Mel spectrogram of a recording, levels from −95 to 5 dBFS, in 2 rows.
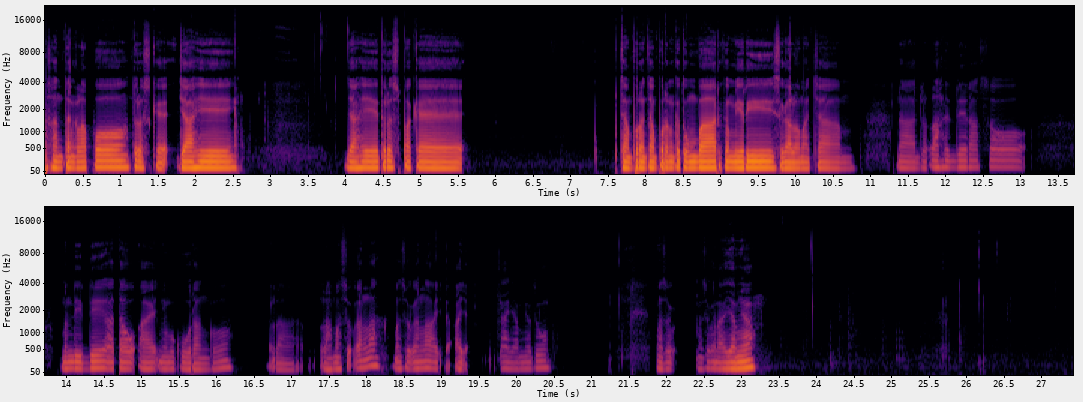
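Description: Zipper noise occurs twice. After "ketumbar kemiri", from 9.81 to 10.77 s, the level falls roughly 15 dB in unsmoothed 2 dB steps, about ten per second, each step clicking. From 22.5 to 22.95 s it rises similarly, stepping about twenty times per second.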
